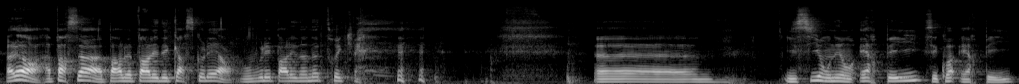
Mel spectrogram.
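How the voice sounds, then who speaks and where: A man's voice: fairly high pitch, measured pace, long pauses, dark tone. A man chatting casually as a live streamer, replying to viewers in a conversational way and repeating phrases for emphasis.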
